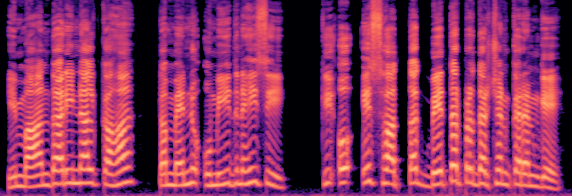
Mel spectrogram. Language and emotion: Punjabi, surprised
